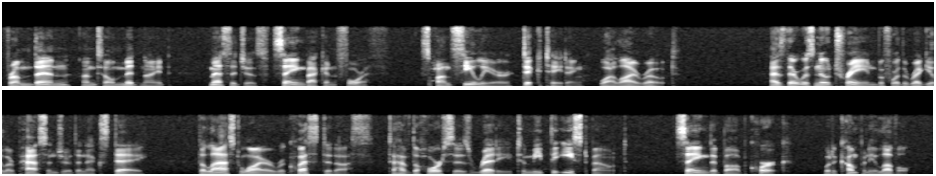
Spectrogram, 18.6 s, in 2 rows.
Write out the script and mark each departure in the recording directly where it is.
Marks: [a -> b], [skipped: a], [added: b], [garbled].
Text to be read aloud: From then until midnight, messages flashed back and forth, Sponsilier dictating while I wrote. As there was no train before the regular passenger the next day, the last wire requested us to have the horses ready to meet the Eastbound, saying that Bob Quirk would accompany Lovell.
From then until midnight, messages [flashed -> saying] back and forth, Sponsilier dictating while I wrote. As there was no train before the regular passenger the next day, the last wire requested us to have the horses ready to meet the Eastbound, saying that Bob Quirk would accompany Lovell.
